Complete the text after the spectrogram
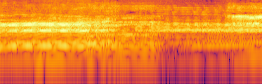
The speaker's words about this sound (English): You hear the faint bleating of sheep from the enclosure.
